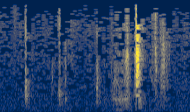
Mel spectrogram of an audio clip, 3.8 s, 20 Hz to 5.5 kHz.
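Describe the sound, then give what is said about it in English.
The door of a shack on the outskirts of Northfield, Minnesota, on 7 April 1876, is opened for Jesse and Frank James, with a few sharp wooden clicks and rattles of the latch followed by a brief scraping clatter. No one speaks. “All right, Bob, open the door for them.”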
